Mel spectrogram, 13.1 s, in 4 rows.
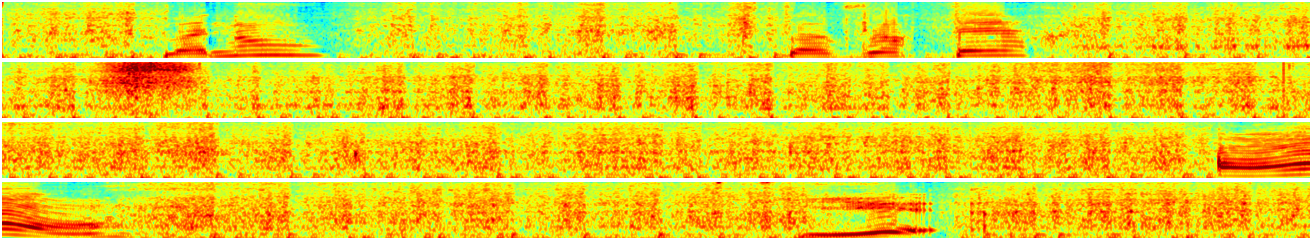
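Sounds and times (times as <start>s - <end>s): motorcycle engine rumbling: 0.0s - 13.0s
short hiss: 3.5s - 3.8s.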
